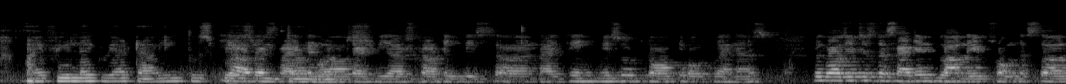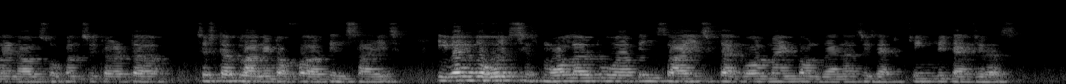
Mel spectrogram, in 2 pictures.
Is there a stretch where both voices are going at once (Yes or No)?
Yes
